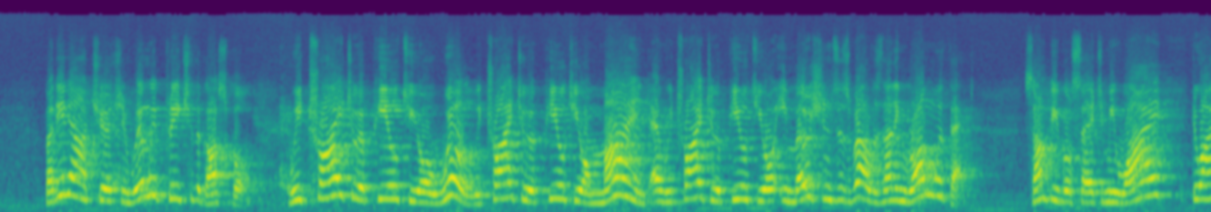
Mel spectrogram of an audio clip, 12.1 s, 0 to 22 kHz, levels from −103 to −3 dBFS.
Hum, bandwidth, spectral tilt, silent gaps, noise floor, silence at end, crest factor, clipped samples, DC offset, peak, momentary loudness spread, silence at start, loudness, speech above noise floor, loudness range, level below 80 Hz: none; 16 kHz; -5 dB/octave; none; -41 dBFS; 0 s; 10 dB; under 0.1%; under 0.1%; -2 dBFS; 7 LU; 0.45 s; -14 LUFS; 28 dB; 2 LU; -50 dBFS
